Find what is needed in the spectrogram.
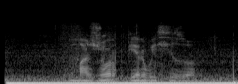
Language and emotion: Russian, neutral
